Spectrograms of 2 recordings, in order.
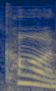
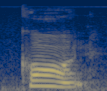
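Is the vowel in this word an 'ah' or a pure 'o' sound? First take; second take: ah; pure o. First: The vowel is an open English-style 'ah' sound. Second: The vowel is a pure rounded 'o' sound. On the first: The speaker calls it wrong. "It's not pronounced con" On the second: The speaker calls it right. "Spanish O is always O, it's con"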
